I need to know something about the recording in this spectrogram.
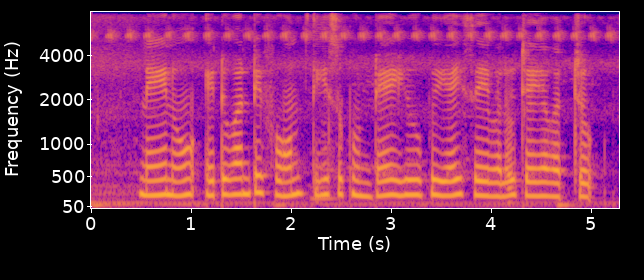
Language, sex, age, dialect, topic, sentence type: Telugu, female, 18-24, Telangana, banking, question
